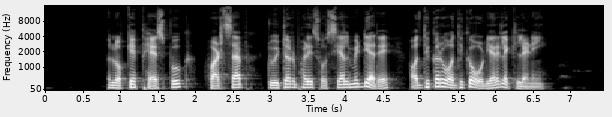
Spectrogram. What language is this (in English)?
Odia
